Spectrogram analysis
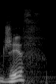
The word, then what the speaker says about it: GIF: right if they're like it's GIF not GIF how about you just call it gif then instead of GIF whatever oh Merl is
